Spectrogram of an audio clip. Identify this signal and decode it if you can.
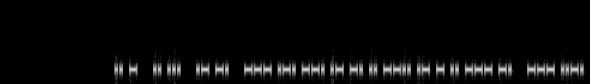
Morse code, heard as a keyed tone, about 50 wpm, 700 Hz. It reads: IT IS AN ORGANIZATION OF
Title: Sentences from Top 1000 Words - Review Part 6 - 50wpm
